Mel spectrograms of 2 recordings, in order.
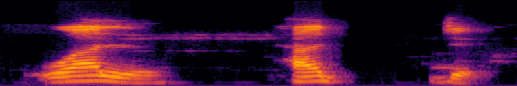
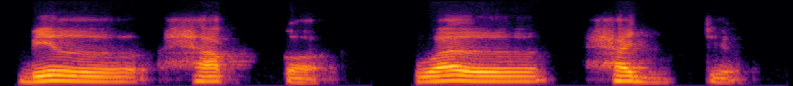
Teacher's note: rumusnya ditahan suaranya 2 harokat, lalu disusul diikuti oleh pantulan atau qalqalah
